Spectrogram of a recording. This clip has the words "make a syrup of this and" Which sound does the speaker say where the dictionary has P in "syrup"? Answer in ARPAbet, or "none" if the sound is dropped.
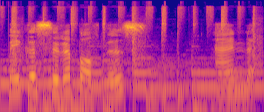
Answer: P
